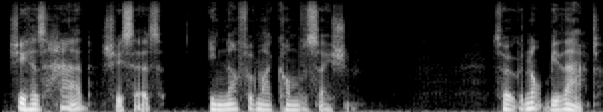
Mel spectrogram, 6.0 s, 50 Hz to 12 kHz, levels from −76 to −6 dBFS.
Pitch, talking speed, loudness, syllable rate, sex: 110 Hz, 150 wpm, -20 LUFS, 4.7 syllables/s, male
